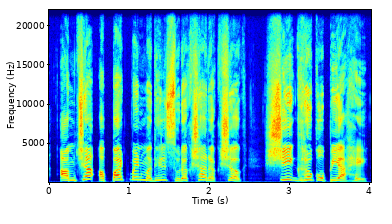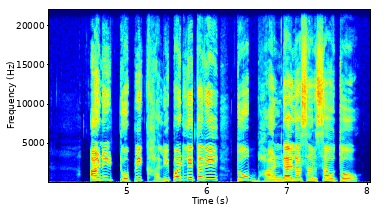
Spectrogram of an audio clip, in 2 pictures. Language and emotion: Marathi, angry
